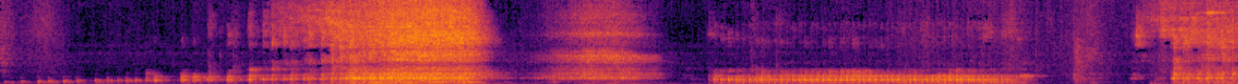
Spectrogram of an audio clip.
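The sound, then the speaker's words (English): A shaggy-coated brown hyena, the rarest hyena species, vocalizes in a series of harsh, growling calls: an opening stretch of low grumbles, then a loud raspy burst, a shorter squeal, and a long buzzing, droning growl that fades out. “So we usually associate these animals with laughing, but this sound is coming from a shaggy-coated brown hyena, the rarest of the hyena species.”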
